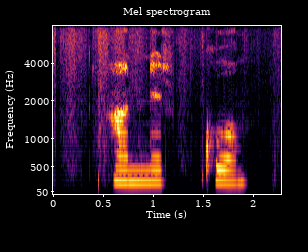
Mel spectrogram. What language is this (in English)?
Icelandic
